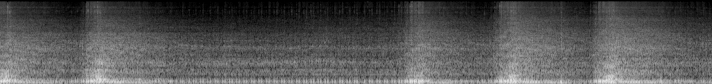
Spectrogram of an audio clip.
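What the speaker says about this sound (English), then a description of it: "so let's get a couple revs in. It's pretty much what you'd expect from a stock exhaust." A stock-exhaust Tuono 660 Factory motorcycle engine idles, then gives four short revs: one early, then three close together near the end, each a brief rising growl over the steady idle. No talking.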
